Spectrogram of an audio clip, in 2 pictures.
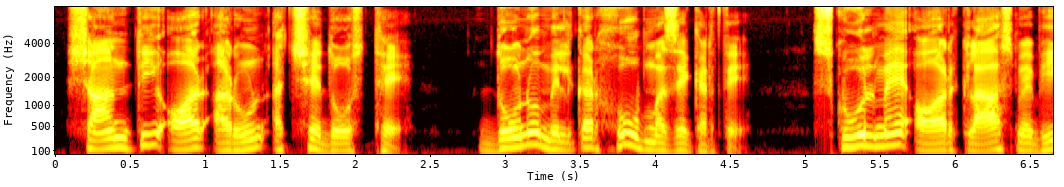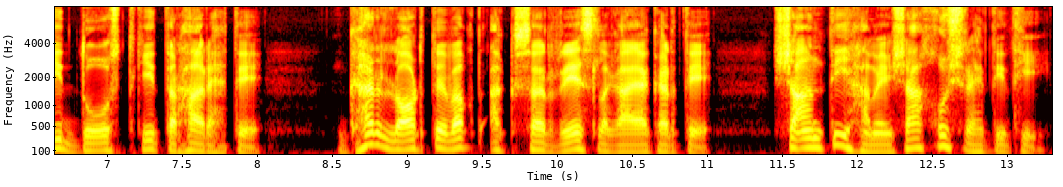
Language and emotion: Urdu, neutral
